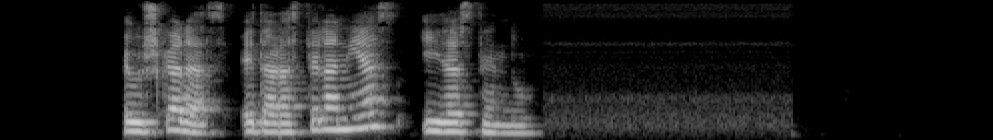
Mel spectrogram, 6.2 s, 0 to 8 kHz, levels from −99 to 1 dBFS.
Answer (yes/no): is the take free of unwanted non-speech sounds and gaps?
yes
